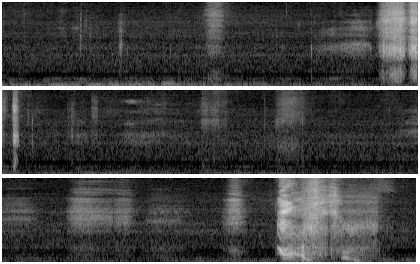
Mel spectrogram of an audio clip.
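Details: Woman: two loud open sneezes, one near the middle and one near the end, with quieter stifled sneezes and sniffing or nose blowing into a handkerchief in a quiet room; repeated sneezing.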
